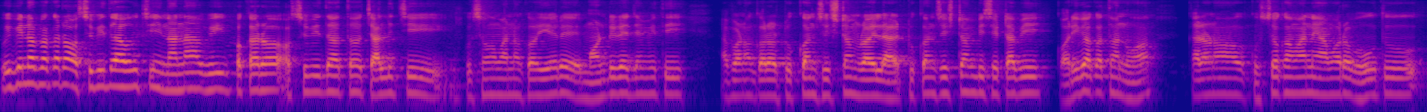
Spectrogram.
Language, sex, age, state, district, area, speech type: Odia, male, 18-30, Odisha, Cuttack, urban, spontaneous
